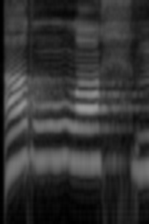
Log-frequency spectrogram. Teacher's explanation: Mad tabi'inya adalah fathah panjang pada huruf mim, kemudian huruf yang disukunkannya adalah huruf nun. Maka mimnya panjang, boleh 2, boleh 4 ataupun 6 harokat asal konsisten dalam sekali baca. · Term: mad arid li sukun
